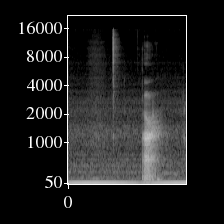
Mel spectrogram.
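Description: Steady low hum with a single short click about a second in; a man's voice comes in near the end.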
